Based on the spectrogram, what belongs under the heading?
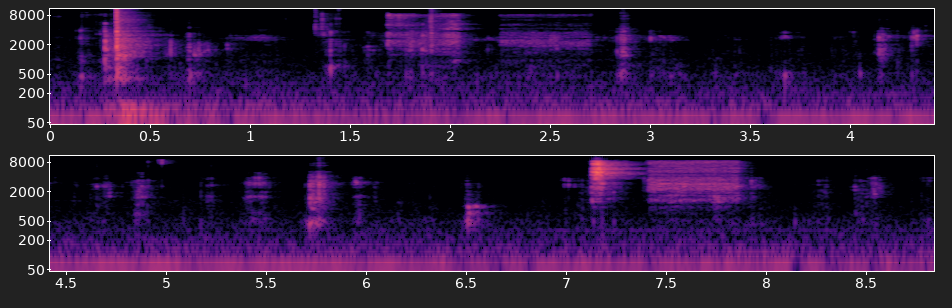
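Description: Close-miked chewing of a sushi roll with the mouth closed: soft wet clicks and smacks. There are two short hissy sounds, about two seconds in and again about seven seconds in, the second the loudest.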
